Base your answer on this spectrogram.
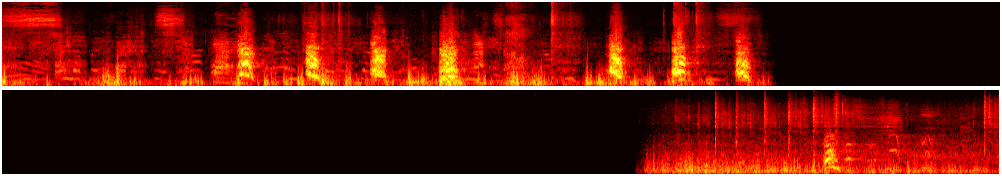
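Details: Cane Corso named Haus at a three-day French Ring seminar in Montreal gives a rapid string of sharp barks for about seven seconds. Silence follows, then a stretch of muffled background noise.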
